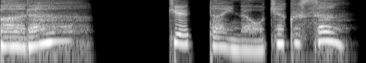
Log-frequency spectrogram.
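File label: encounter fear, Japanese; hoozuki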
